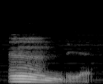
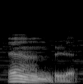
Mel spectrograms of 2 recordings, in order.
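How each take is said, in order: No difference in how they are said.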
